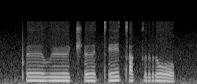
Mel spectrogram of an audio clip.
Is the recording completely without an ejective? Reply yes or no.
no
